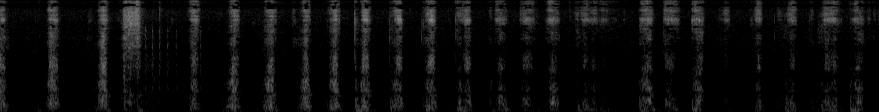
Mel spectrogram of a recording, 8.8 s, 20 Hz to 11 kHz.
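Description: Graphik Line Maker 0.3 mm fineliner pen scratching on paper in short quick strokes, about three a second, faint.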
